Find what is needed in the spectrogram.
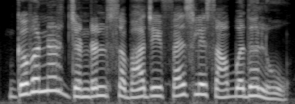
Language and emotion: Sindhi, neutral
